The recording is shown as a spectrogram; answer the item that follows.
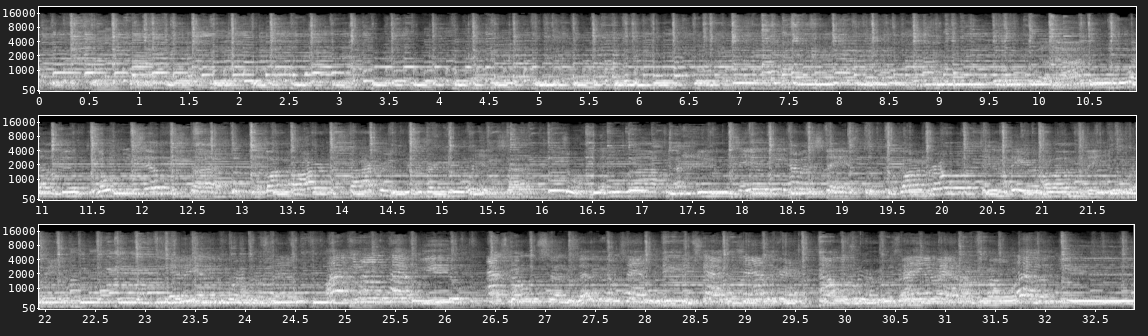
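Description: Live bluegrass band playing: five-string banjo to the fore over acoustic guitar, mandolin and upright bass, steady and unbroken.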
